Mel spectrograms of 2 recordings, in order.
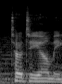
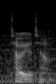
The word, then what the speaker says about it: Toyotomi: Totoyomi Hideyoshi made his son-in-law Hidetsugu commit seppuku. Toyotomi, yeah, I did pronounce that right, yeah.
